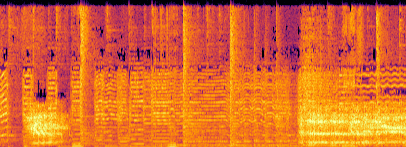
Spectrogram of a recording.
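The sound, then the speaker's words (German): Croaking, drawn-out burps erupt loudly over a dense, steady musical background, one near the start and a longer, rougher one in the final couple of seconds. “Den Rülpser verpasst.”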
